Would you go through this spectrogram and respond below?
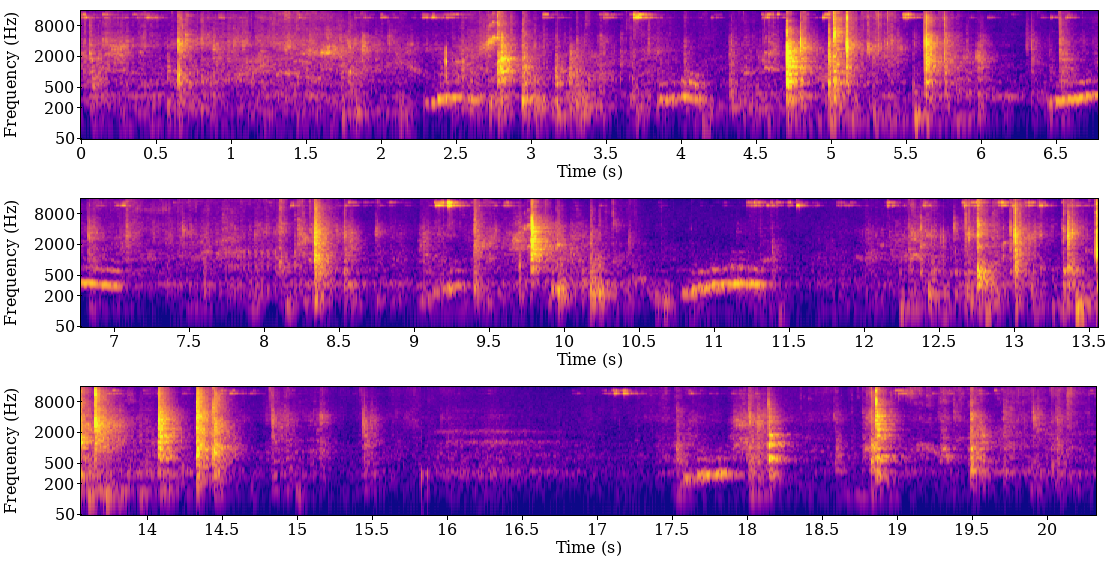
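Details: Kitten trying to get away with a toy, answering threats with owl-like sounds: low hooting moans and growls repeated every second or two, mixed with sharp clatter and rustling from the toy and handling indoors.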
